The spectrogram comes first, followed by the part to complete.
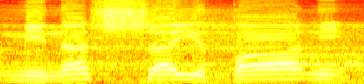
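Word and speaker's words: من الشيطان: Syaiton ini ada alif lam, tapi dibacanya langsung nun ke sya. Nah, minasyaitoni, alif lamnya tidak dibaca.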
